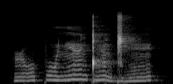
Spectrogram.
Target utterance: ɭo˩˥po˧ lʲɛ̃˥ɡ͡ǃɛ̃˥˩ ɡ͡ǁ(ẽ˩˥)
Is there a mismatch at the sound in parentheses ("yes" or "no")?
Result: no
